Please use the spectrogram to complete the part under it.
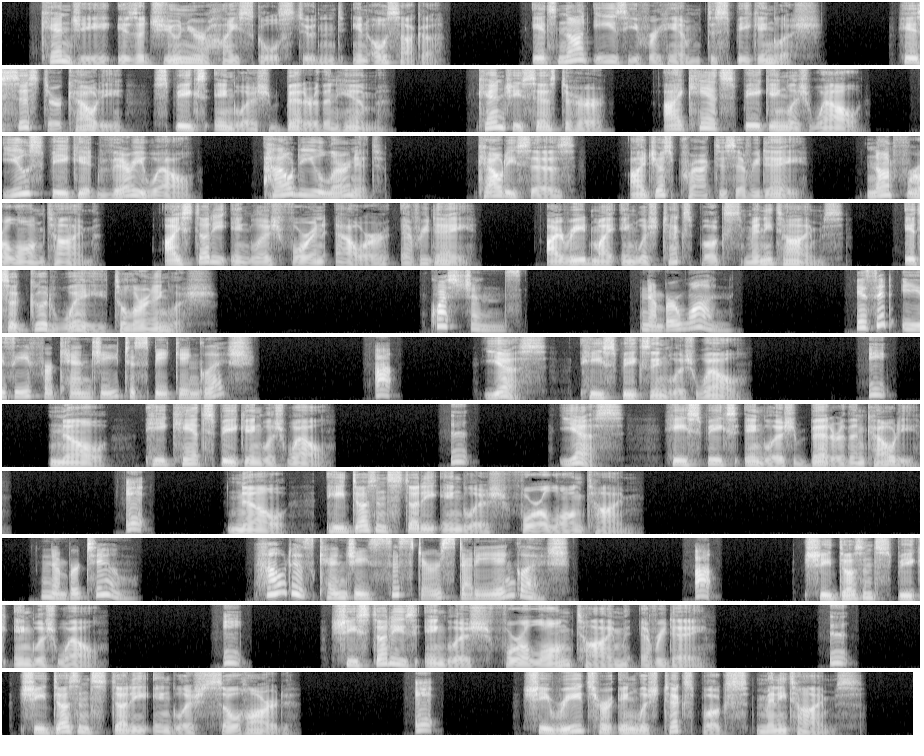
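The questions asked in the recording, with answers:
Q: Is it easy for Kenji to speak English?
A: い: No, he can't speak English well.

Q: How does Kenji's sister study English?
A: え: She reads her English textbooks many times.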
